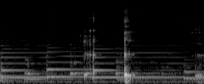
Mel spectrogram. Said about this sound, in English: I burped.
